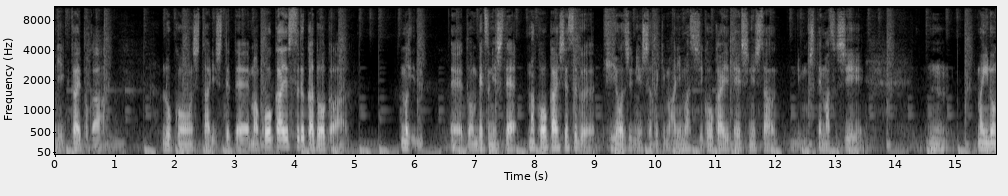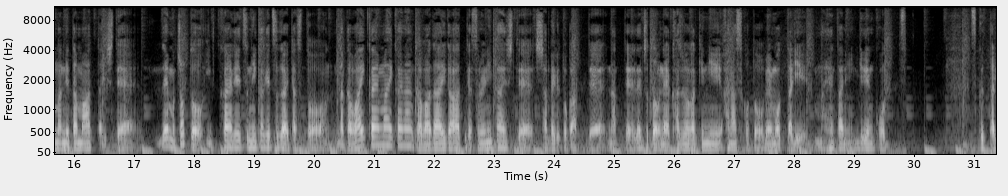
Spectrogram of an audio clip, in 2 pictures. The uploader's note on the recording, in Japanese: 仕事でミスり上司に叱られた直後に社用車の中からスマホ直取りでテンション下げ下げのまま録音しました。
